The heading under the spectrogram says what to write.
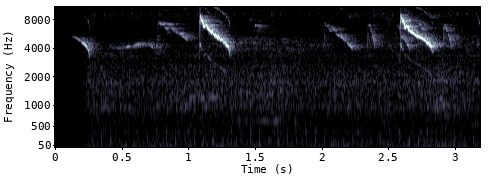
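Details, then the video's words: White-eye voice played to draw other white-eyes into song: two sharp, high descending whistled slurs about one and a half seconds apart, with fainter thin chirps between over a quiet background. "PLECI ngecal, ngalas dan nembak AMPUH memancing pleci buka paruh."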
